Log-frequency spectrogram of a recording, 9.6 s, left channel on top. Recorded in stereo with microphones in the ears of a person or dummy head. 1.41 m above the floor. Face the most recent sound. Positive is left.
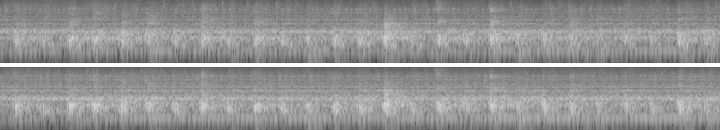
turn(degrees=-20)  # may be behind; listen again after turning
